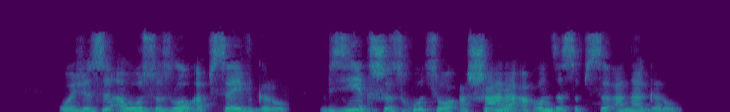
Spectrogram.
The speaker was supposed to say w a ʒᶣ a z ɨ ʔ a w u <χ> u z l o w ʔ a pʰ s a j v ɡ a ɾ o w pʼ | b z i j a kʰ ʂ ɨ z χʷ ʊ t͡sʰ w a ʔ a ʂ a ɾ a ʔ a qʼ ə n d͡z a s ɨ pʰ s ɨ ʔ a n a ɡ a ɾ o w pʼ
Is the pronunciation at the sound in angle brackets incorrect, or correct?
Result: incorrect: s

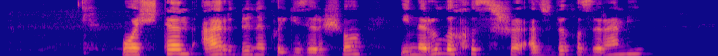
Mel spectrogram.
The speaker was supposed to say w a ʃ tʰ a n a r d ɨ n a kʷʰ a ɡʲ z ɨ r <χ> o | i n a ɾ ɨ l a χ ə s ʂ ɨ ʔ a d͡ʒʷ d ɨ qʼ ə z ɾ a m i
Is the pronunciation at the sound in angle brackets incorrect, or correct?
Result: incorrect: ʃ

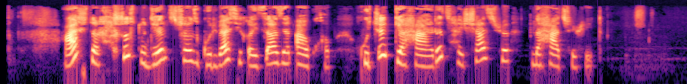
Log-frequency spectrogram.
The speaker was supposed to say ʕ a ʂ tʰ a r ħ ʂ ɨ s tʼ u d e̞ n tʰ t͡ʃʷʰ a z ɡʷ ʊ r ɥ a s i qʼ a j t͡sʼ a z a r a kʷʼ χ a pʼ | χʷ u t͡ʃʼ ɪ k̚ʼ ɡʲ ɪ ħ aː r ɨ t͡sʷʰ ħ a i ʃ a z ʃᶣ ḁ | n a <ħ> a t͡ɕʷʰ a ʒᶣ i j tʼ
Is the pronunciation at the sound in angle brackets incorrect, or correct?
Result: correct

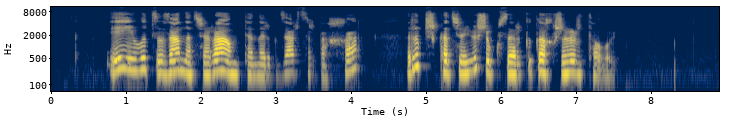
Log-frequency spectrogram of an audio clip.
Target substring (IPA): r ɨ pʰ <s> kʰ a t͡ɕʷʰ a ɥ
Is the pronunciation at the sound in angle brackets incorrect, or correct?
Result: incorrect: ʂ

